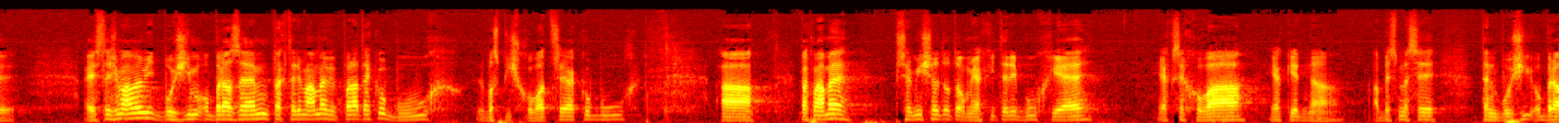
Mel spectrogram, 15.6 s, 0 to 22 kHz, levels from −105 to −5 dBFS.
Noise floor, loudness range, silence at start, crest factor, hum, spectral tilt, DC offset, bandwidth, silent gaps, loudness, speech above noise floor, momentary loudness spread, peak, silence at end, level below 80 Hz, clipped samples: -59 dBFS; 6 LU; 0 s; 24 dB; none; -3 dB/octave; under 0.1%; 16 kHz; none; -29 LUFS; 30 dB; 21 LU; -6 dBFS; 0 s; -56 dBFS; under 0.1%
